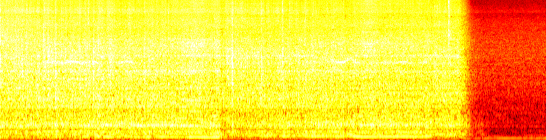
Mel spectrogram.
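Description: Master Chef countertop blender motor running steadily while blending a smooth green purée of spinach, cucumber and ginger, then switched off about nine seconds in, its sound dying away quickly.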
